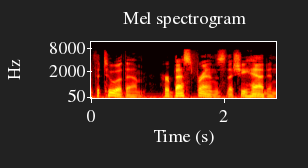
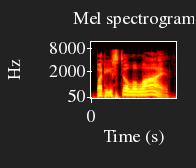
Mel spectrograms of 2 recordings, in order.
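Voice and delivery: high, loud worried unicorn; high-pitched fretful protest; anxious squeak; 8 semitones higher, 6 dB louder than usual. A narrator's reading. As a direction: squeak it out in alarm. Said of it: "Barb squeaked".

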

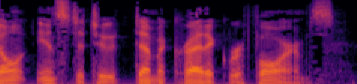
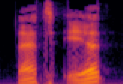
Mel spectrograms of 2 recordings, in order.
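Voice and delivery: higher, louder disbelief; can't believe that's all; incredulous; 6 semitones higher, 7 dB louder than usual. A narrator's reading. Daughter incredulous at father.

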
